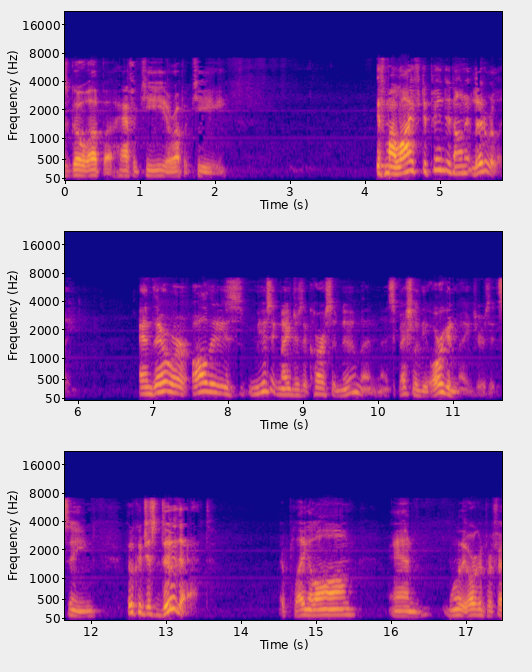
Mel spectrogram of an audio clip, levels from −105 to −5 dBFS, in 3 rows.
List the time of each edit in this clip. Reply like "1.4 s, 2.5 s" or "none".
none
